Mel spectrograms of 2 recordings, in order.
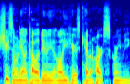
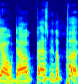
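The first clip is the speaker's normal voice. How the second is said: slow, very high, loud, drawn-out hip-hop hype voice; 11 semitones higher, 5 dB louder than usual. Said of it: "[name] does commentary in it".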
